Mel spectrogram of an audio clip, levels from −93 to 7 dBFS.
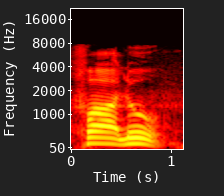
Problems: constant background noise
